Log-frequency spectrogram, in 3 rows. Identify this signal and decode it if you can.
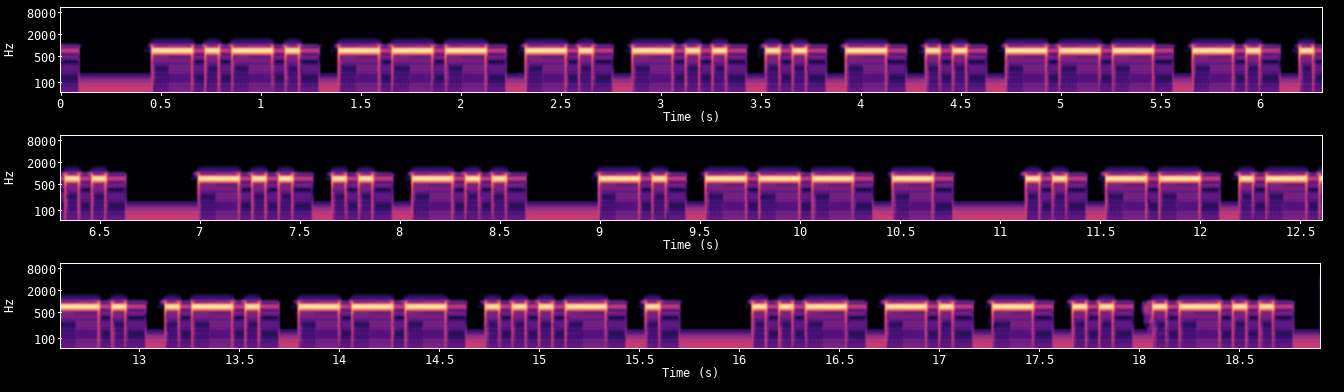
Morse code, heard as a keyed tone, about 18 wpm, 750 Hz. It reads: CONDITIONS DID NOT IMPROVE UNTIL
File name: Archive / 18 WPM / 18WPM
